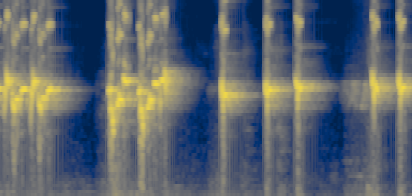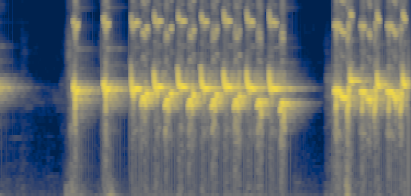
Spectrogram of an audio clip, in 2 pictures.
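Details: Sooty-headed bulbul giving lively lure song to set other bulbuls singing: short bursts of ringing whistles separated by gaps, building to a fast chattering trill and a final burst.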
